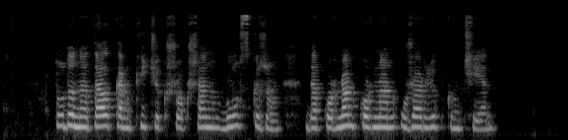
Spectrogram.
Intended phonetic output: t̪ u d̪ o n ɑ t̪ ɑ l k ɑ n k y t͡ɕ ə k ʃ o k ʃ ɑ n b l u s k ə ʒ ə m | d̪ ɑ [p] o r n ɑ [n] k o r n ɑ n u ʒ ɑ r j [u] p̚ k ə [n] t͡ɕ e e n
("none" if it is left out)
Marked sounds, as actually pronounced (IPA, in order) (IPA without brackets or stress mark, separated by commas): k, m, u, m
